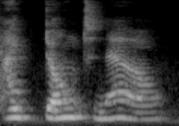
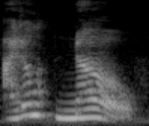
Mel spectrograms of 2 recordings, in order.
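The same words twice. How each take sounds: First: The stress falls on the word I. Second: The stress falls on the word don't. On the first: "whether it's on I" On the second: "or don't"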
